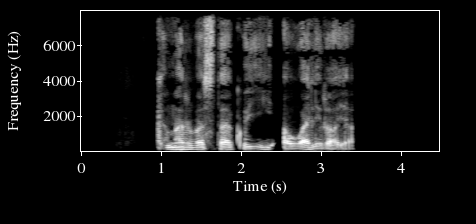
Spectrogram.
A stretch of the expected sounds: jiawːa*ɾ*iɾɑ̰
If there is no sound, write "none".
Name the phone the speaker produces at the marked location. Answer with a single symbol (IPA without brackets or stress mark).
l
